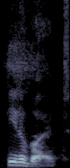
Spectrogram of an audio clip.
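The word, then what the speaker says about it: pterygoid: টেরিগয়েডের উচ্চারণের সময় আমাদের টির উচ্চারণ হবে না। লক্ষ্য করে দেখো যেন টি আসছে হলো, তাই না? আছে না? লেটারাল পিটি আর ওয়াই, তাই না? পিটি আর ওয়াই জি ওয়াই ডি, টেরিগয়েড।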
